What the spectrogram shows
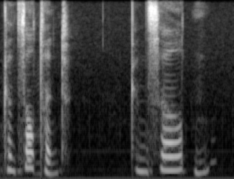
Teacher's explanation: stressing the second syllable the vowel sound as in mustard and the T's are a bit reduced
